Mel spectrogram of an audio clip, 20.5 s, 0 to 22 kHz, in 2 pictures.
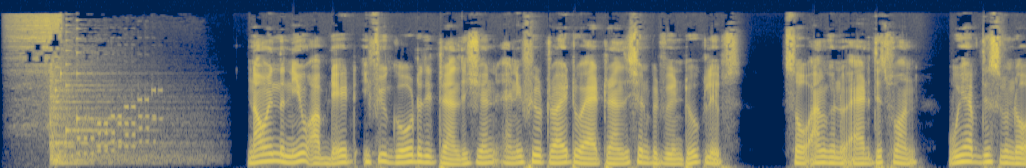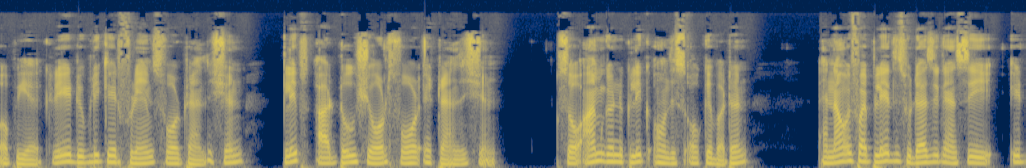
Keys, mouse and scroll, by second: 18.5 space, 19.4 space.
